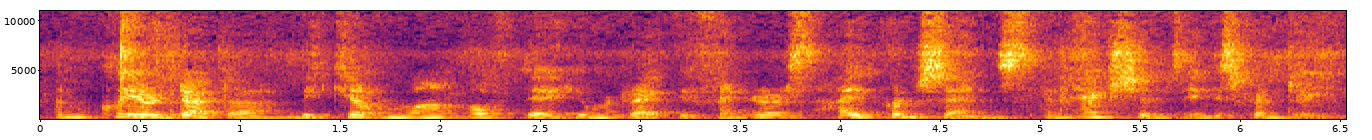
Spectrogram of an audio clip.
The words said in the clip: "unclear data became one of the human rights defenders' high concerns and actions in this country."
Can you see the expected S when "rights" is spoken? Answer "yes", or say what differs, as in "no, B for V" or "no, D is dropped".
no, S is dropped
